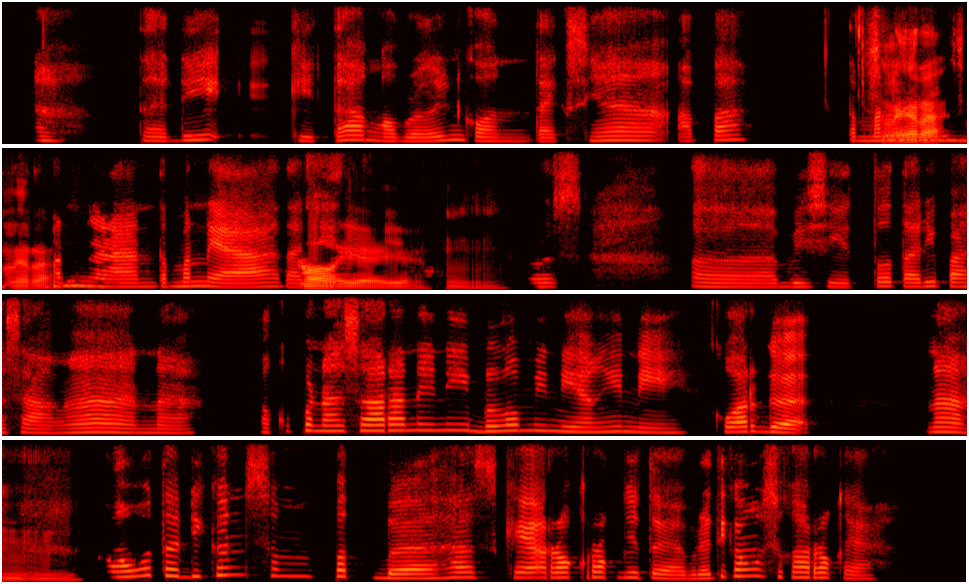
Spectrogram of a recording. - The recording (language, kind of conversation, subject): Indonesian, podcast, Bagaimana kamu menjelaskan selera musikmu kepada orang yang seleranya berbeda?
- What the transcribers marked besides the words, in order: other background noise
